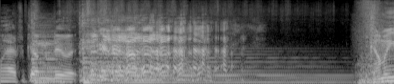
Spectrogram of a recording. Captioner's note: all laugh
